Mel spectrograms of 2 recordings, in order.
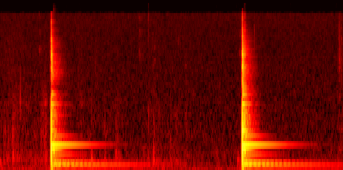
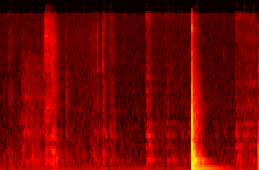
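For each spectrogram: First: resonant redwood soundboard. Second: dead-sounding corrugated cardboard.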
